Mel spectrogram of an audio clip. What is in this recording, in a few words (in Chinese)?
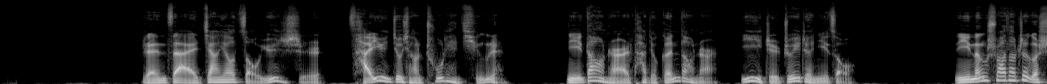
治愈美文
